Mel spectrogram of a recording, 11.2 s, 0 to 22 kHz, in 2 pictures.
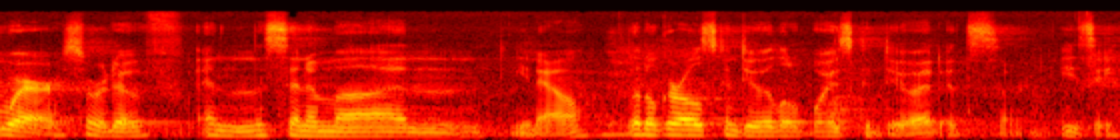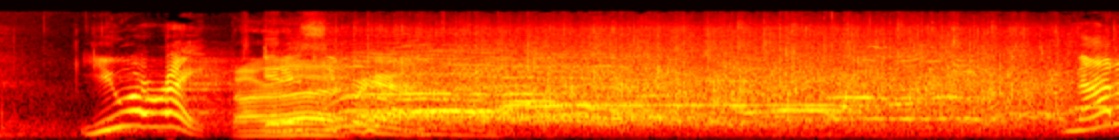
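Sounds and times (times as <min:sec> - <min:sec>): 
speech: 0:00.0 - 0:08.2, 0:11.0 - 0:11.1
audience applause: 0:07.0 - 0:11.1.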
